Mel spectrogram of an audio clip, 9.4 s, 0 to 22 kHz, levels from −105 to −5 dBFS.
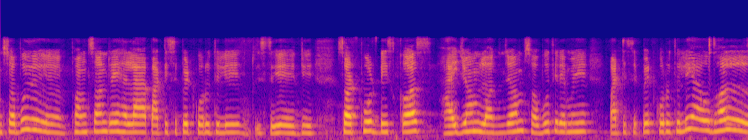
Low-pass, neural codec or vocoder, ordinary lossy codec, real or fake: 7.2 kHz; codec, 16 kHz, 16 kbps, FreqCodec, smaller model; none; fake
